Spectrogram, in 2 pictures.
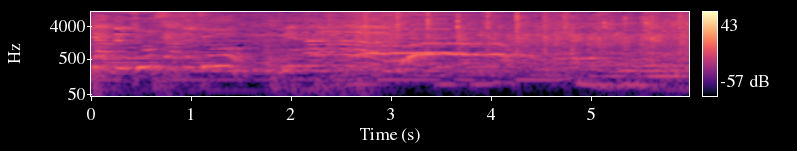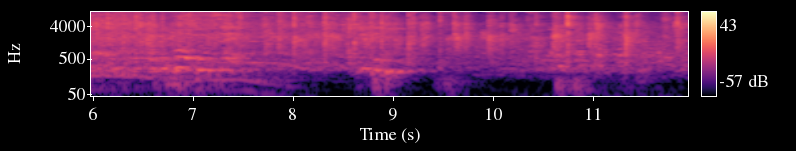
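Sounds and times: music: 0:00.0 - 0:10.9.

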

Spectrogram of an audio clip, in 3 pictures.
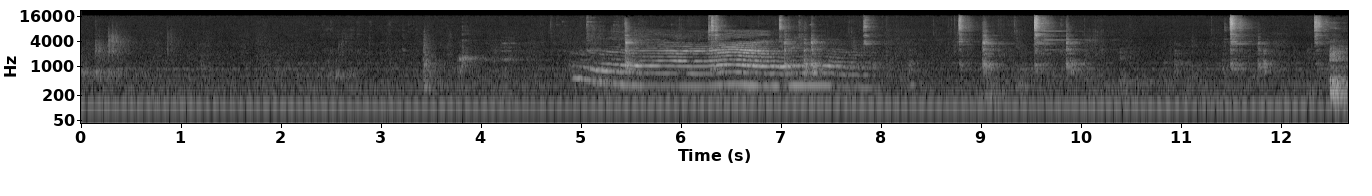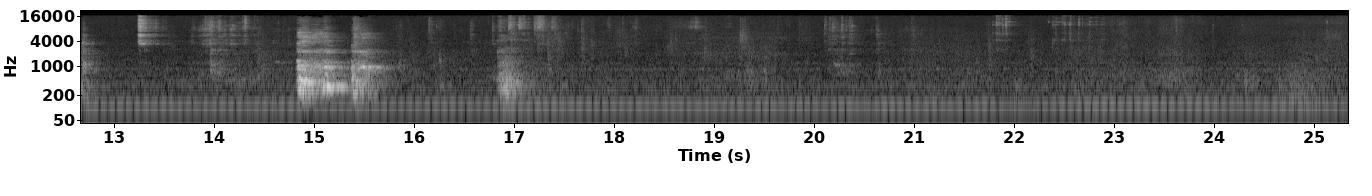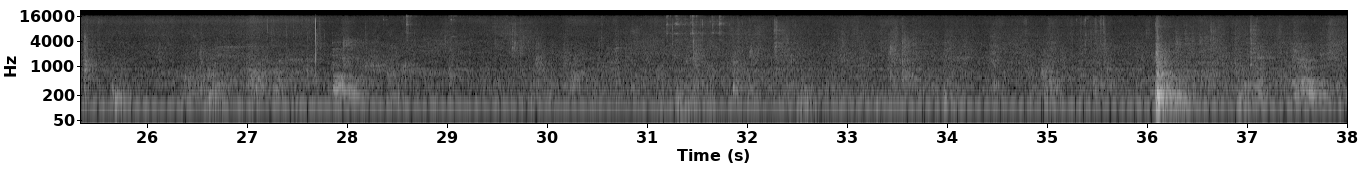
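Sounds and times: low electrical hum: 0:00.0 - 0:38.0
person coughing: 0:12.5 - 0:12.8, 0:14.8 - 0:15.8, 0:16.8 - 0:17.2, 0:27.8 - 0:28.4, 0:37.4 - 0:37.9.

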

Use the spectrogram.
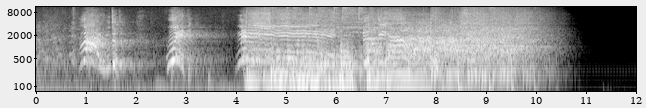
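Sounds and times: cymbals ringing: 0:04.2 - 0:08.9
drum hits: 0:04.2 - 0:10.1
live rock band: 0:04.2 - 0:10.2.

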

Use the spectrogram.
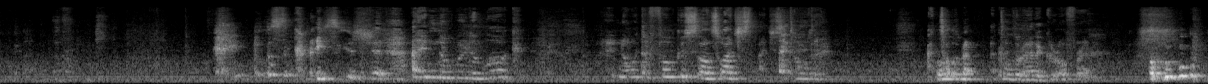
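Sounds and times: steady hiss: 0:00.5 - 0:12.0.

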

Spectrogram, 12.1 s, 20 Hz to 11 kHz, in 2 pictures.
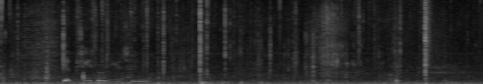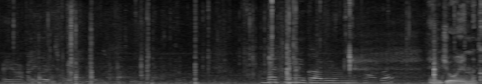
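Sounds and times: sharp fire pops: 0:00.0 - 0:11.6
campfire crackling: 0:00.0 - 0:12.0.

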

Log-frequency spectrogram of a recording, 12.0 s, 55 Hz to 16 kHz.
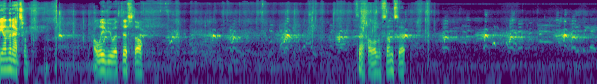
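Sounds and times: distant geese honking: 0:00.7 - 0:11.9.

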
